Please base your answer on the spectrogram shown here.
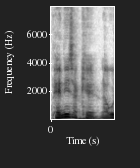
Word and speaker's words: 紅鮭: 그래서 베니샤케라고 있습니다. 그러면 네이티브로 발음으로 2번 따라 읽어주세요.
